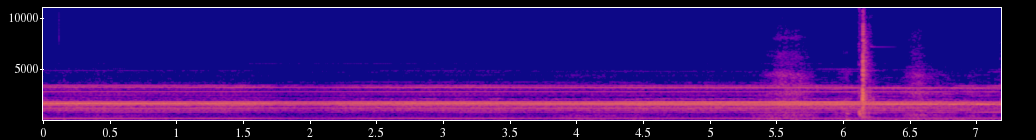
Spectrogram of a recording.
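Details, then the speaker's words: 1946 GE Model 100 AA5 tube radio after alignment: a steady high-pitched whistle over a low hum when tuned near the low end of the dial; cause unknown, owner plans to adjust the tuning capacitor trimmers. "i don't know why it's squealing down here though i don't know what that's about"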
